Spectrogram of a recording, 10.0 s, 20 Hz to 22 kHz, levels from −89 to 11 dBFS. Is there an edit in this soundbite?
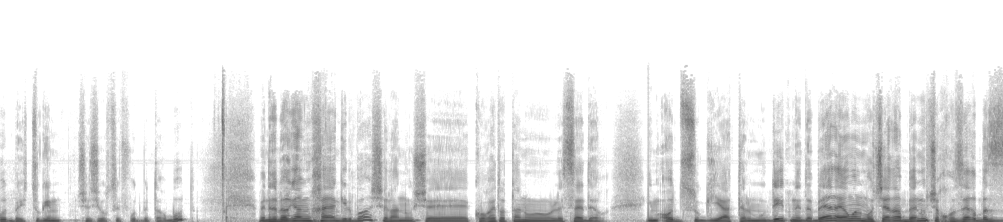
no; 0 cuts

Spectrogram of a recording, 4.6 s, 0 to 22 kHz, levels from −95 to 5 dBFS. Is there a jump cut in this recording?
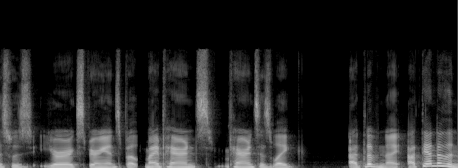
yes; 4 cuts; at 1.4 s, 2.3 s, 2.7 s, 3.7 s

